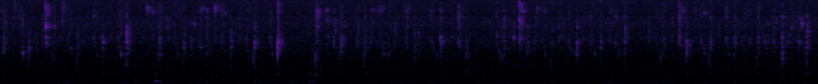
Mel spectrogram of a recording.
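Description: A cat eating at its food bowl: faint, irregular wet clicks of its tongue and jaws, a few each second.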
